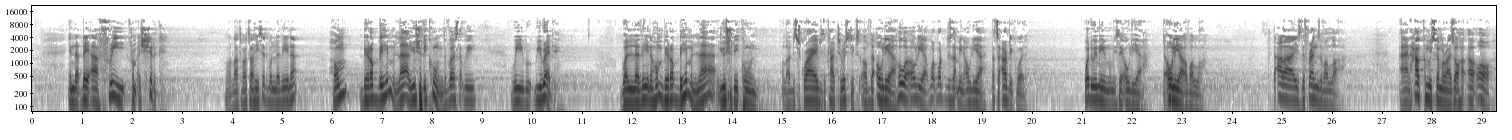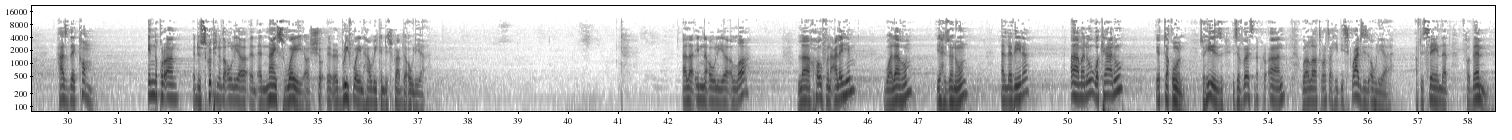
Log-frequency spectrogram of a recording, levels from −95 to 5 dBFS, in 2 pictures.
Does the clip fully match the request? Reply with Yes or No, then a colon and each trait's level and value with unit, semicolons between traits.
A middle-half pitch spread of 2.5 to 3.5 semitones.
Yes: average, 2.8 semitones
